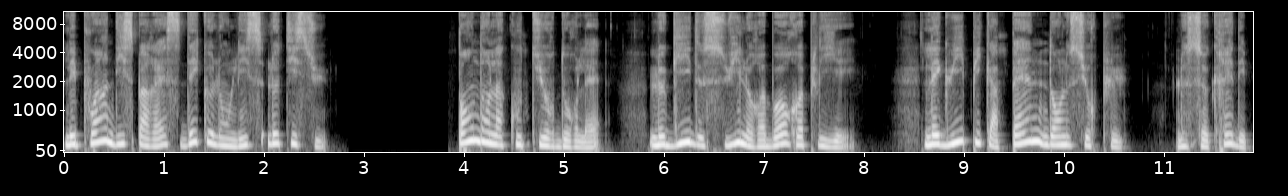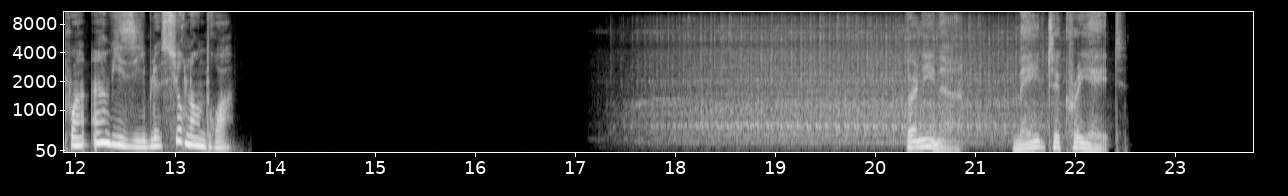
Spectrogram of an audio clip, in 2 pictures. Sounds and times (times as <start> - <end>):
Speech: 0.0 - 2.7, 4.0 - 7.9, 8.6 - 10.6, 11.2 - 13.6, 20.4 - 22.6.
